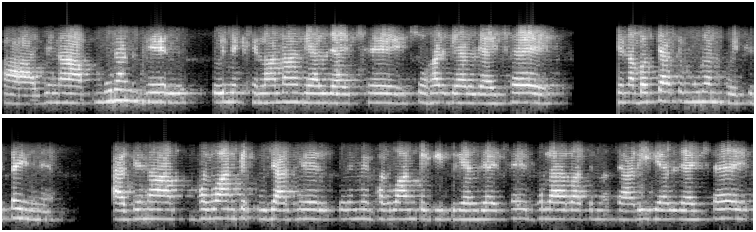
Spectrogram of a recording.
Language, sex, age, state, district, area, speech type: Maithili, male, 45-60, Bihar, Sitamarhi, urban, conversation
